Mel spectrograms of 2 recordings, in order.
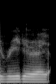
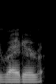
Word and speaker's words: Reiter: probably butchering that well most people say reader i say writer i don't really write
